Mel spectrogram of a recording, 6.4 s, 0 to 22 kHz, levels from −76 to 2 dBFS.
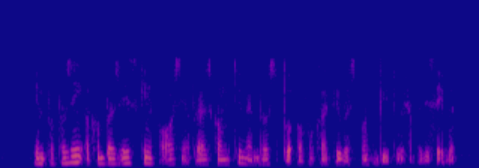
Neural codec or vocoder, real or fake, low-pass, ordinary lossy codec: codec, 24 kHz, 0.5 kbps, DualCodec; fake; 5.4 kHz; MP3, 48 kbps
